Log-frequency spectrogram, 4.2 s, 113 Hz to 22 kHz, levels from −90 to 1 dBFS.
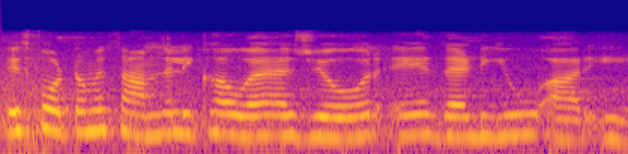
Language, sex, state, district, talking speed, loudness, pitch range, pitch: Hindi, female, Haryana, Charkhi Dadri, 145 wpm, -17 LUFS, 205-230 Hz, 215 Hz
